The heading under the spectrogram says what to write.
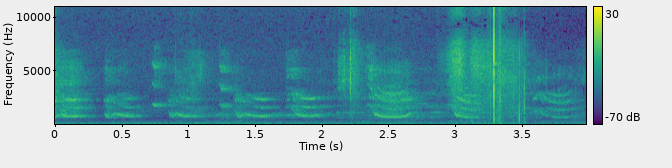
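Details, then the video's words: Grey francolin of the Babu Sindhi type, a chakri-style caller said to give 270 calls a minute: rapid repeated hooked notes about every half second, over a steady low hum and a couple of sharp clicks. "Aik mint ki 270 awaz + chakri wala teetar"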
